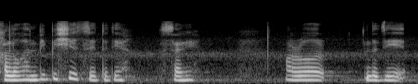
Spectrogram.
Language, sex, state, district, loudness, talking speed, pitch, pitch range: Nagamese, female, Nagaland, Dimapur, -19 LUFS, 130 wpm, 200 Hz, 195-205 Hz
